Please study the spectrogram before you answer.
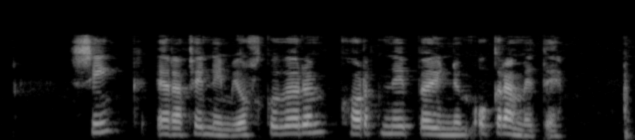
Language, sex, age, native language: Icelandic, female, 40-49, Icelandic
